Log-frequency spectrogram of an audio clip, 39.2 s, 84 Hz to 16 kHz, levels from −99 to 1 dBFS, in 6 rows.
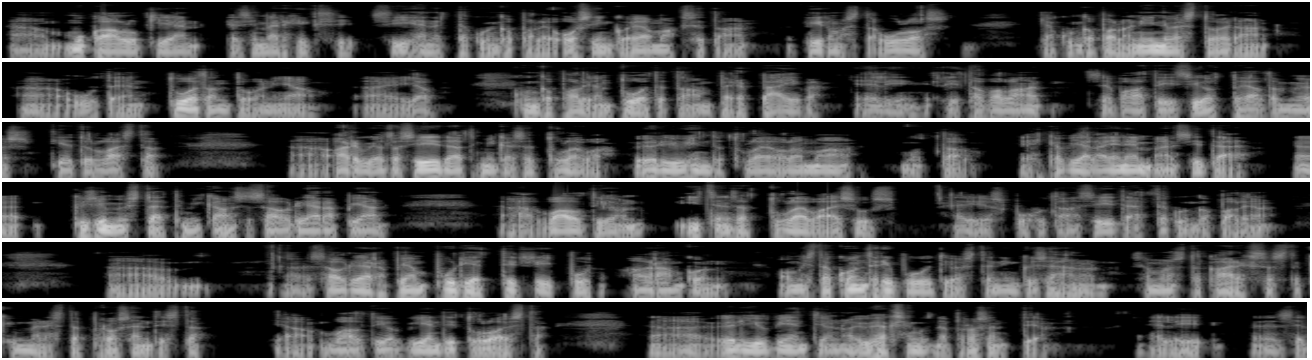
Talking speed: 130 wpm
